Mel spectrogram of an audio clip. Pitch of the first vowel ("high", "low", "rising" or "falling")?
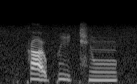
falling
